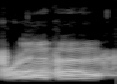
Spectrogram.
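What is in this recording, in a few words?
"Bravo", English; JTAC; Alphabet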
